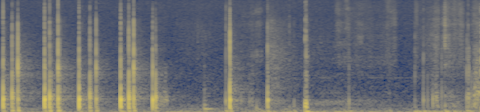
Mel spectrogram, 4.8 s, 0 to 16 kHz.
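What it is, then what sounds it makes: Plastic cosmetic tub. Fingertips and nails tap quickly on the printed lid of a closed, round, hand-sized body-butter tub, likely plastic. About fourteen short, dry, hollow knocks with a pitched tone near 414 Hz land in uneven clusters, each dying away almost at once. The taps give way to softer, fainter tapping and scratchy rustles toward the end.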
